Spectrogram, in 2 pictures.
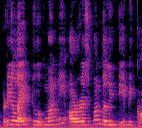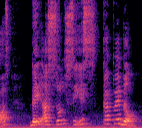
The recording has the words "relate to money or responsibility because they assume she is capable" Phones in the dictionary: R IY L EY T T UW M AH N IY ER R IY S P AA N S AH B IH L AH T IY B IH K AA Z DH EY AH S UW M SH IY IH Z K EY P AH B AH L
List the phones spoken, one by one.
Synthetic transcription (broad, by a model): R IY L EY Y T UW M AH N IY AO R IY S P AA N AH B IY L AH T IY B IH K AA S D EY AH S UW M S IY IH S K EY P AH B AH L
